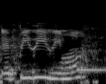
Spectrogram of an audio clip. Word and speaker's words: epidídimo: Después le sigue el órgano del epidídimo, con acento en esta I, epidídimo, que es todo este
